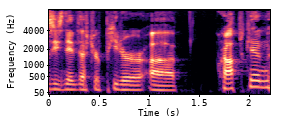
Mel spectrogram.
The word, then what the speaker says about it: Kropotkin: Yeah, in the Venona book here, it says he's named after Peter Kropotkin.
